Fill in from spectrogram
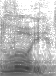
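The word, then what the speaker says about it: Rui: It's R-U-I, however you want to treat that. They said Louie, so okay, whatever.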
